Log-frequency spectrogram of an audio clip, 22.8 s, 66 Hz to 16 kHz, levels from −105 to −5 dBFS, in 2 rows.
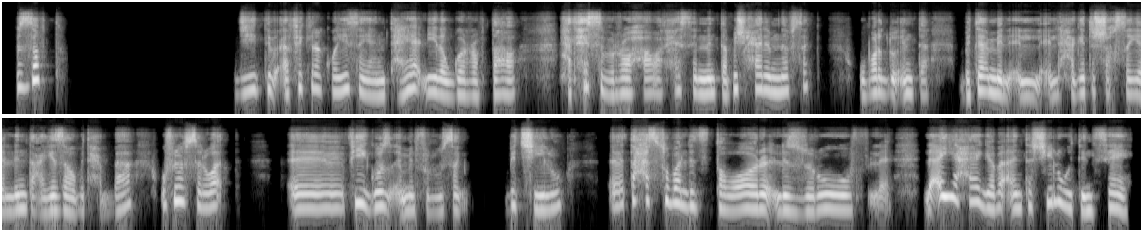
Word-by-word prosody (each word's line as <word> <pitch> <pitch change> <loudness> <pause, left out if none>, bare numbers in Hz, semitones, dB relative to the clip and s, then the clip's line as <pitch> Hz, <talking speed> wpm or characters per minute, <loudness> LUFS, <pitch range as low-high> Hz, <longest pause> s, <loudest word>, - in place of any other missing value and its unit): بالضبط. 360 +9 +1 1.7
دي 200 +5 -2
تبقى 225 +1 -5
فكرة 235 -1 -2
كويسة، 210 0 -3
يعني 170 -2 -3
متهيأ 200 +7 -1
لي 205 -1 -2
لو 170 -2 -1
جربتها 175 +1 -5 0.5
هتحس 265 -3 +7
بالراحة 190 0 -3
وهتحس 210 +1 -3
إن 185 -1 0
أنت 185 -2 -3
مش 225 - +7
حارم 225 -3 0
نفسك، 210 +6 -4 0.4
وبرضو 190 +1 -3
أنت 185 -2 -6 0.3
بتعمل 200 +2 0
ال 330 0 -5
الحاجات 195 - -3
الشخصية 185 -2 +6
اللي 170 +3 -3
أنت 195 -2 -4
عايزها 175 0 +1
وبتحبها، 175 +3 -7 0.3
وفي 280 - -1
نفس 280 -5 +5
الوقت، 215 +2 -3 0.6
آآ، 195 +1 -1
في 250 +5 +1
جزء 215 +1 -3
من 180 - -4
فلوسك 175 +1 -2 0.4
بتشيله، 195 -2 +6 0.5
آآ، - - -3
تحسبًا 270 -3 +3
للطوارئ، 195 -4 -2
للظروف، 185 - -3
ل 350 - -10 0.3
لأي 350 -3 +3
حاجة 265 -10 -1
بقى، - - -3
أنت 195 +2 -5
شيله 260 +5 +4
وتنساه. 190 -2 -2
195 Hz, 125 wpm, -22 LUFS, 180-225 Hz, 1.7 s, هتحس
